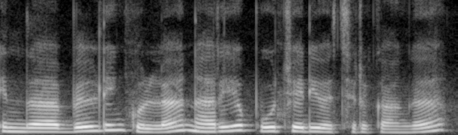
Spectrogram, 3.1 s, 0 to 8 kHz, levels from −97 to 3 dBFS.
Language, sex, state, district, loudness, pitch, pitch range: Tamil, female, Tamil Nadu, Nilgiris, -13 LUFS, 225 Hz, 210-250 Hz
